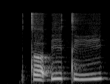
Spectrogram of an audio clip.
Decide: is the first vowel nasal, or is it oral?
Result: oral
